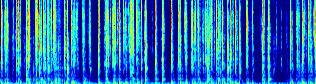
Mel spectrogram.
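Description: Fingertips with long light-blue nails type fast on a full-size plastic keyboard with white, blue and yellow plastic keycaps and a blue backlit frame. A rapid, steady stream of sharp, bright clacks follows, each one dying away almost instantly with little low end.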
